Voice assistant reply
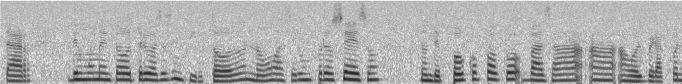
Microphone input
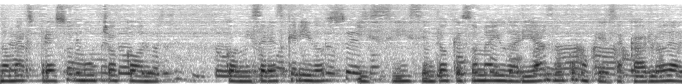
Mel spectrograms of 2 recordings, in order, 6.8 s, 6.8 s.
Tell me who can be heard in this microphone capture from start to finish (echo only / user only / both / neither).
both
